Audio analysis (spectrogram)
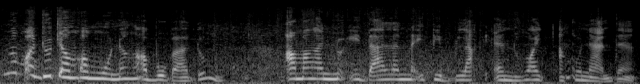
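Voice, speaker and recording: A woman's voice: fairly high pitch, very animated, moderate pace. A woman with a Filipino accent playing a cunning accomplice in a fraud plot, in an Ilocano radio drama. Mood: conspiring. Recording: noisy ambient background.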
